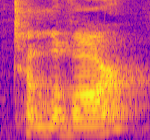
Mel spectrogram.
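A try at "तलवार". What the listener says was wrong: There's no I in there.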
